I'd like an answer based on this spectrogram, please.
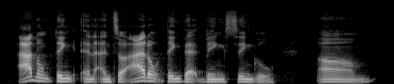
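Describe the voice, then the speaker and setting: Over a very clean recording with a silent background, a man with a plain, everyday voice speaks at a medium pitch and a moderate pace. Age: 20s. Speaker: podcast host. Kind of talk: casual solo monologue.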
